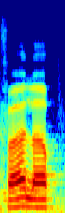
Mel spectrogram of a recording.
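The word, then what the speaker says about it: فلق: Al-Falaq ayat pertama ya, biasanya qafnya dibaca seperti atau seakan-akan ada tasydid ya. Dibacanya qul a'udzu birabbil falaq ya. Jadi tidak ada jeda, tanpa ditahan dulu di makhrajnya tapi langsung dipantulkan ya, karena di sini qafnya tidak ada tasydid ya.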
